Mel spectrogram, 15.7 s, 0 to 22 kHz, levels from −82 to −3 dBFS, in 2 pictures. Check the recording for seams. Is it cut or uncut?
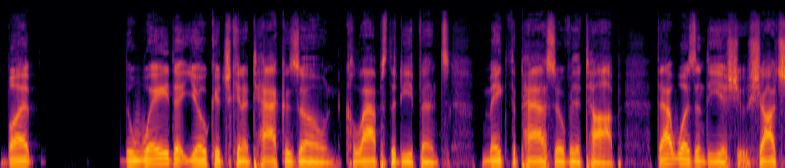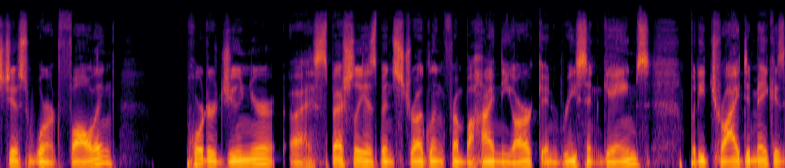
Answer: uncut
